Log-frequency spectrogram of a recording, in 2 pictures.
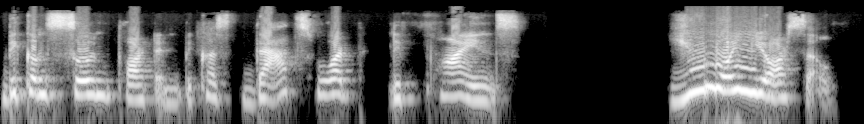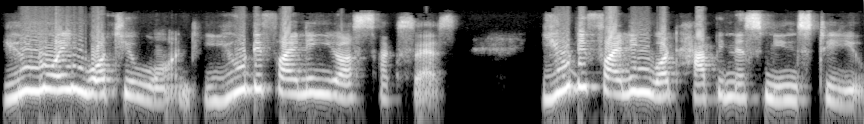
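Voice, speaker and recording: A woman's high voice rises and falls in a lively way as she talks at a fairly slow pace. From India. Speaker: women's empowerment coach. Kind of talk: interview.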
